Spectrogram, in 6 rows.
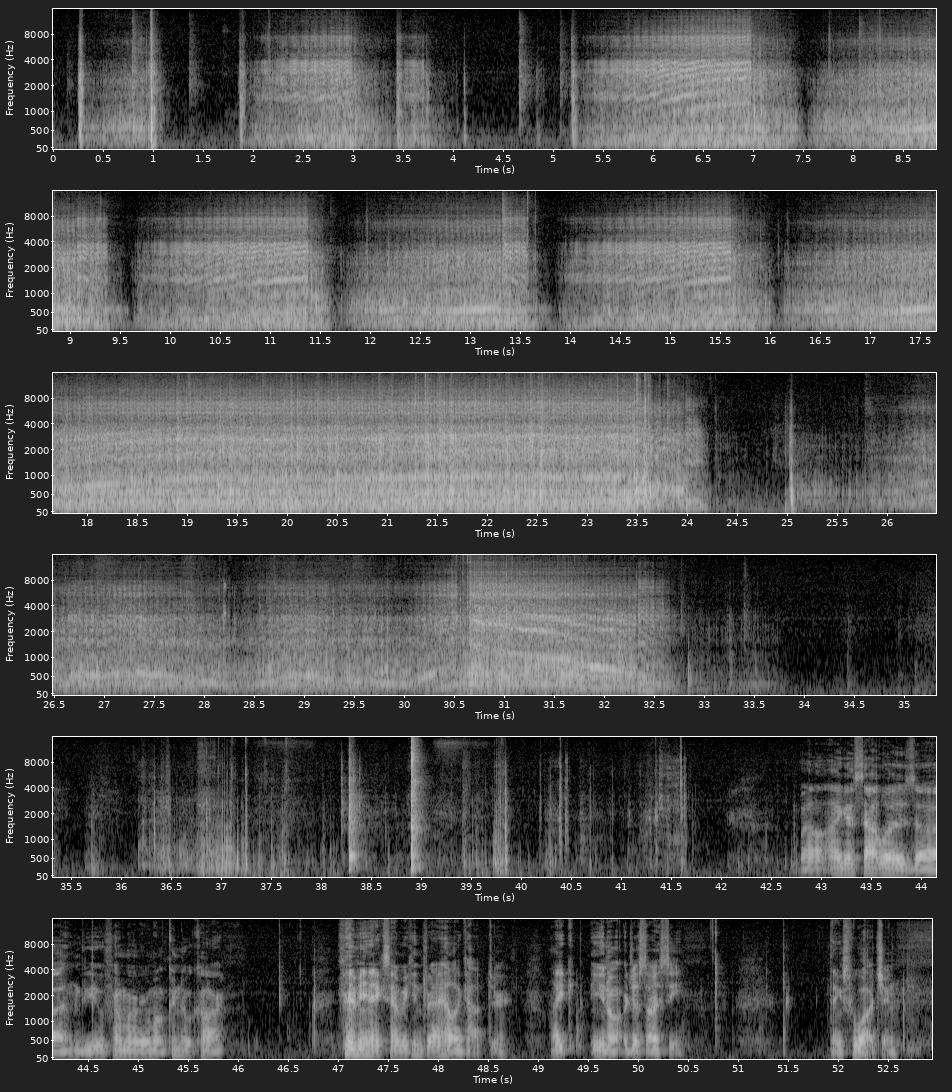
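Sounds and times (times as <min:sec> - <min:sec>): small electric motor whining: 0:01.9 - 0:04.0, 0:05.2 - 0:33.8.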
